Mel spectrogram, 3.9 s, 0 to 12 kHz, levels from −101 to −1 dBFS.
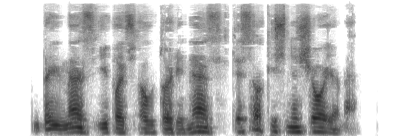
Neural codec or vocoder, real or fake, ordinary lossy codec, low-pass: codec, 44.1 kHz, 7.8 kbps, DAC; fake; AAC, 32 kbps; 10.8 kHz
